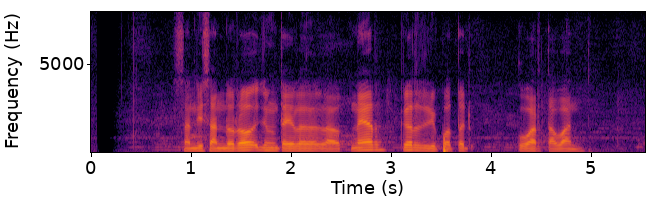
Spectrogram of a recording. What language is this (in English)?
Sundanese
